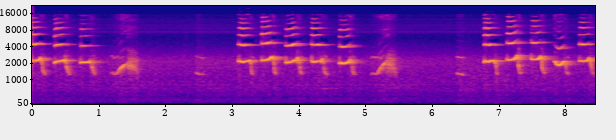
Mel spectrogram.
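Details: Cockatiel, a pet bird, whistles in three bursts of bright, clear notes with falling ends, each burst closing with a lower rising, wavering slur, separated by quiet gaps of one to two seconds.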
